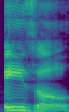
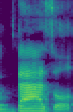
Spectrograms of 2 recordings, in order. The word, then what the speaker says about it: basil: But in British English, that would be basil, which is also a name in the UK too, if I remember from TV. So basil, and for us, the long A sound, basil, like ABC, the long A sound.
